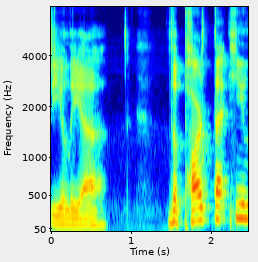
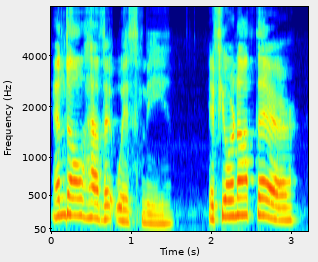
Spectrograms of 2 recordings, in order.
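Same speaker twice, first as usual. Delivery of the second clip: Celia's voice; 8 semitones higher, faster than usual. A narrator's reading. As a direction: build up high and insistent. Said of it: "said Celia".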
